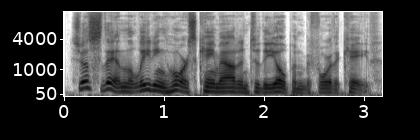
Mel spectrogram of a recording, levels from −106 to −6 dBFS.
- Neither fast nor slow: No, fast, 245 wpm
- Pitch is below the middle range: Yes, low, 120 Hz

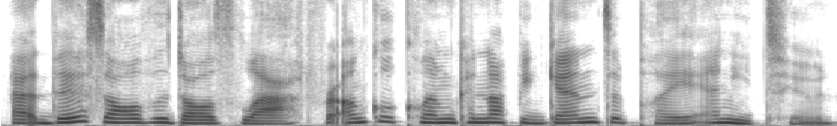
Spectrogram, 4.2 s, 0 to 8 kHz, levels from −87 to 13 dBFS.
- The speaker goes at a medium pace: No, fast, 230 wpm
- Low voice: No, high, 225 Hz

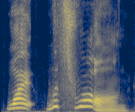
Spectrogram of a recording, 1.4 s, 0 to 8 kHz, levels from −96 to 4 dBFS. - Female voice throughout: Yes, female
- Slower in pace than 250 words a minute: Yes, slow, 135 wpm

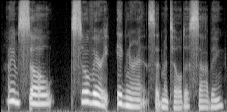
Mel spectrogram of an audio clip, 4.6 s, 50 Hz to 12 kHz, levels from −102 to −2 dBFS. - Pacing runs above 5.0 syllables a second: No, 4.0 syllables/s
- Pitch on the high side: Yes, high, 205 Hz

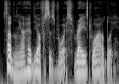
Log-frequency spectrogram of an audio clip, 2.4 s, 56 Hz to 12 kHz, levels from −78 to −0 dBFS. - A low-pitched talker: Yes, low, 120 Hz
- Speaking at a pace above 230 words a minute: No, average, 200 wpm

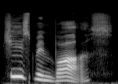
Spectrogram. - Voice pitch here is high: Yes, high, 220 Hz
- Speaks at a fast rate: No, average, 150 wpm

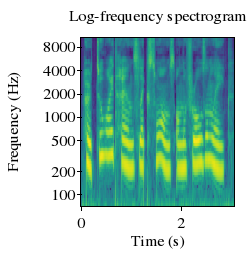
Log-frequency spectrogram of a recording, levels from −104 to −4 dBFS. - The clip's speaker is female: Yes, female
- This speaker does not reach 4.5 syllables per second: Yes, 4.3 syllables/s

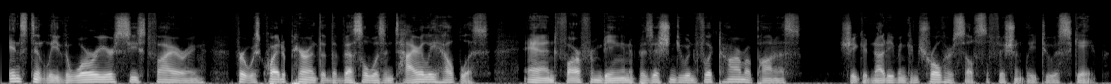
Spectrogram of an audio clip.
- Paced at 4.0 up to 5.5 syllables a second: No, 6.2 syllables/s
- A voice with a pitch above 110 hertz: No, very low, 95 Hz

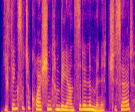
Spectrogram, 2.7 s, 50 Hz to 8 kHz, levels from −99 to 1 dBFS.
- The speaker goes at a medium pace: No, fast, 290 wpm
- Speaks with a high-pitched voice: Yes, very high, 260 Hz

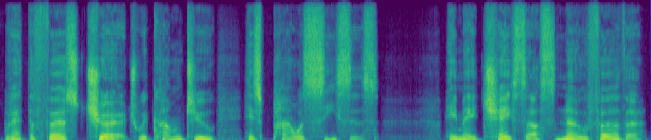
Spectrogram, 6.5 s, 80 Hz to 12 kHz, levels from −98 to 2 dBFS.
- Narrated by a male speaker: Yes, male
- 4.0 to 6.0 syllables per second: No, 3.8 syllables/s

